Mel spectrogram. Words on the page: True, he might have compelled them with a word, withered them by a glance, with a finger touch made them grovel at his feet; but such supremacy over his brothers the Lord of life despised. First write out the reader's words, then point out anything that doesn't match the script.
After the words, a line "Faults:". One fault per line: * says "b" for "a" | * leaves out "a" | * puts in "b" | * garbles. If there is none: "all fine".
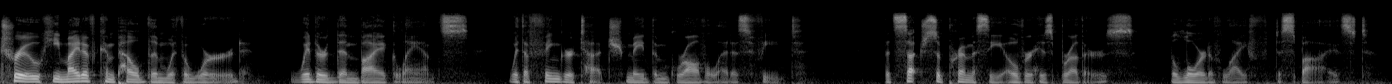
True, he might have compelled them with a word, withered them by a glance, with a finger touch made them grovel at his feet; but such supremacy over his brothers the Lord of life despised.
Faults:
all fine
